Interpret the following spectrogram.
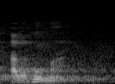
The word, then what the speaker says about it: Elohim: they say that but yet Elohim is what we say only we pronounce it Aluma oops it's again the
